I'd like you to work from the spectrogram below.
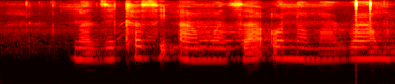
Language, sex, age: Venda, female, 19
